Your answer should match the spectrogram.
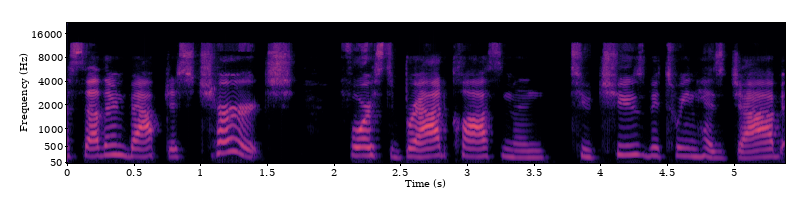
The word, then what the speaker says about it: Klausman: It's like Santa Claus. It's Klausman.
